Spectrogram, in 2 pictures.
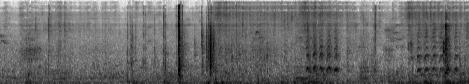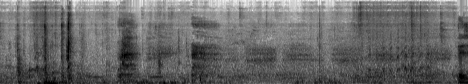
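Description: Birmingham Roller pigeons coo softly in a north-facing steel aviary. Their low murmuring calls run steadily through the clip against rustling and light clatter, with a faint bark in the background.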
